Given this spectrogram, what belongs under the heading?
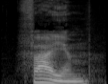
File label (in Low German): "Fajem", kaevels platt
